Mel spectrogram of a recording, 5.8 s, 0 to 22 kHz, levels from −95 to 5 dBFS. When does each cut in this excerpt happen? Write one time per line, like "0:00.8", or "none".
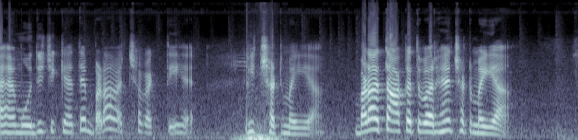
0:02.5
